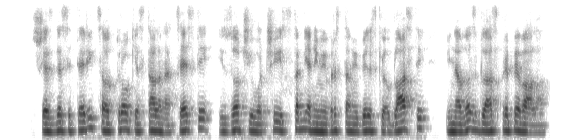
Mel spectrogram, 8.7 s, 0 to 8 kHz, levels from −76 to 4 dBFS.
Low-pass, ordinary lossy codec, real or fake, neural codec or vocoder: 7.2 kHz; none; fake; codec, 24 kHz, 6 kbps, HILCodec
